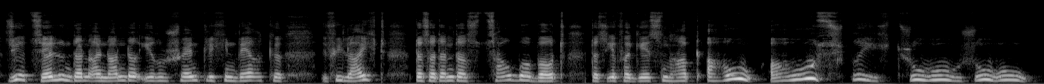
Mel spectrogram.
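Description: A man voicing a lonely, sad enchanted owl princess who hoots between her slow, mournful phrases. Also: high-pitched, steady tone, dark tone, voice pushed up. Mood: pleading.

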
